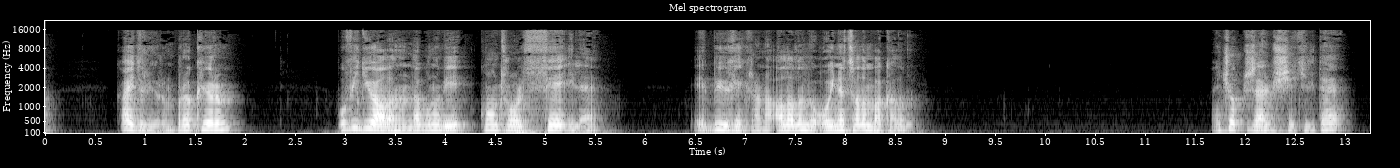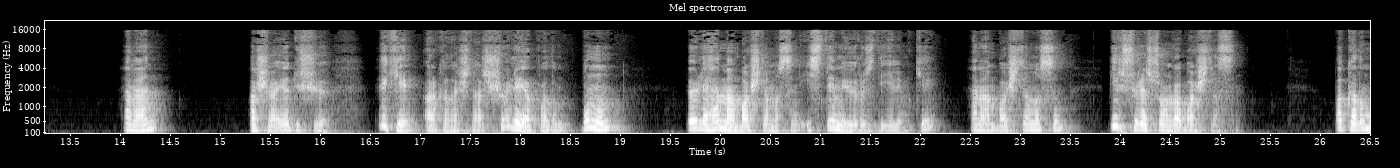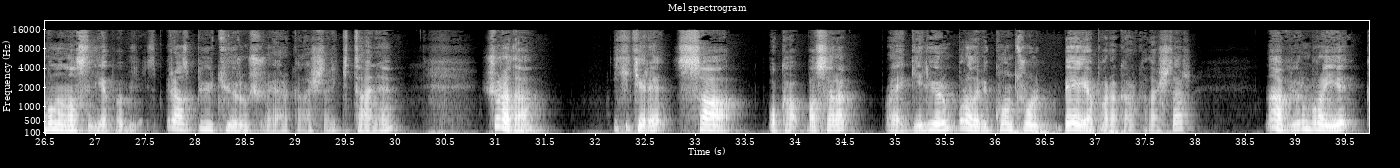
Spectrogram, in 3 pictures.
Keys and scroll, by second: 5.5 ctrl+f, 31.7 Right, 37.6 ctrl+b.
